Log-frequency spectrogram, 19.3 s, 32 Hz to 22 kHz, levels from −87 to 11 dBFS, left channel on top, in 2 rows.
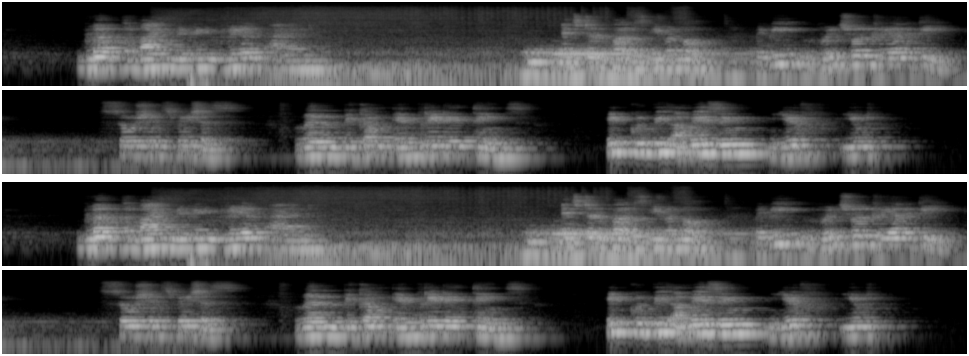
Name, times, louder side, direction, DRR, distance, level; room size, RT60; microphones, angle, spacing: voice 1, 0.7-3.3 5.5-7.2 7.5-9.5 10.7-12.0 12.6-14.9 15.7-18.3, right 1 dB, 20° right, -8 dB, 0.6 m, -25 dB
sound 1, 1.4-7.8, equal, 10° left, 1.0 m, -41 dB
sound 2, 5.0-9.9, left 2 dB, 50° left, 0.4 m, -30 dB
2.4 x 2.3 x 2.6 m, 0.80 s
head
